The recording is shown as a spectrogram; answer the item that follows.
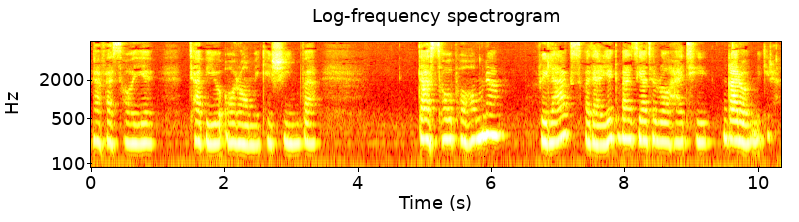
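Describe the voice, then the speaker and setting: A woman leading a guided relaxation meditation as an instructor, speaking softly and soothingly, often near a whisper, with unhurried pauses. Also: mid-range voice, fairly even intonation. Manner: unhurried, with long pauses between phrases.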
